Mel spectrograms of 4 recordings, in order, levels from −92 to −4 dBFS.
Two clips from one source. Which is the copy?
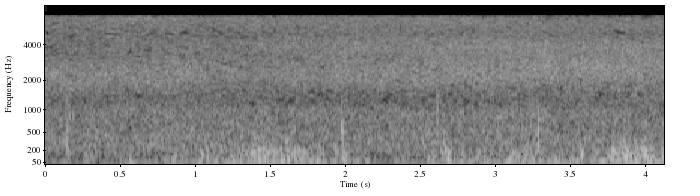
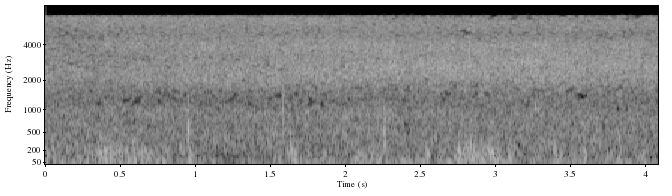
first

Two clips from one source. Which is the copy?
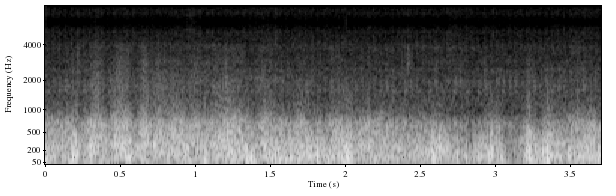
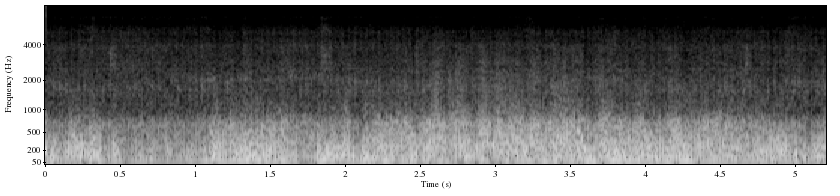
second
